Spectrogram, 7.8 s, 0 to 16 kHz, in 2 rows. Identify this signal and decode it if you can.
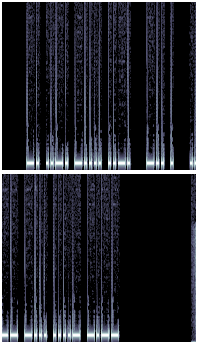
Morse code, heard as a keyed tone, about 25 wpm, 700 Hz. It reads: NF6F DE WB4Y
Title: USA Callsign DE Callsign - 4 Characters - 25wpm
